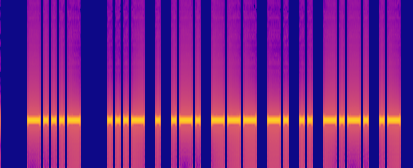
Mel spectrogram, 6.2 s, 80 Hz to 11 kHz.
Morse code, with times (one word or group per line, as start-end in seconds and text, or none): 0.4-1.2 <BT>
1.6-6.0 VERONICA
